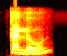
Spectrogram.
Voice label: "cologne", Indian

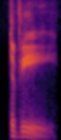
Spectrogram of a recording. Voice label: "divi", American

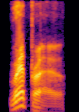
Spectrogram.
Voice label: "repro", British

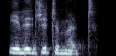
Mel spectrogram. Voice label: "Illegitimate", Indian

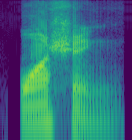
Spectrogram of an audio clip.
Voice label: "washing", American

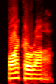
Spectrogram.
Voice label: "baccarat", American

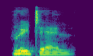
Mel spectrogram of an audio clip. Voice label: "retell", Indian

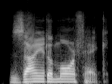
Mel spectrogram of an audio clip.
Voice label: "Zygomorphic", American

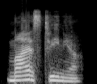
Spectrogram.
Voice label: "Myasthenia", Indian

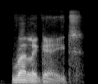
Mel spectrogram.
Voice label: "relegate", British

